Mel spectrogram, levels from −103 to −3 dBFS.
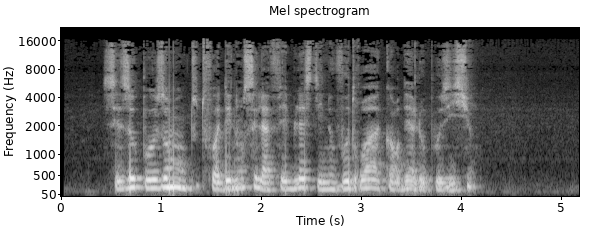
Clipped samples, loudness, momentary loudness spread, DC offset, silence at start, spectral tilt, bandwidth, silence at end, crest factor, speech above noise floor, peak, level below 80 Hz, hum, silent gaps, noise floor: under 0.1%; -19 LUFS; 8 LU; under 0.1%; 0.45 s; -5 dB/octave; 17 kHz; 1.05 s; 18 dB; 41 dB; -4 dBFS; -58 dBFS; none; none; -60 dBFS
